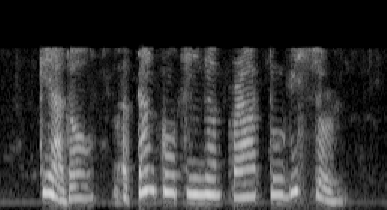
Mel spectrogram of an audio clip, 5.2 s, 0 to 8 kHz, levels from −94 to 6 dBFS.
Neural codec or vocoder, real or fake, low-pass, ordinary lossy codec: autoencoder, 48 kHz, 128 numbers a frame, DAC-VAE, trained on Japanese speech; fake; 7.2 kHz; AAC, 16 kbps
